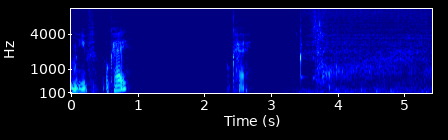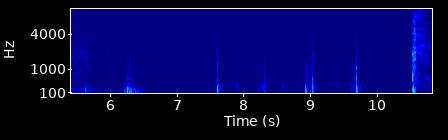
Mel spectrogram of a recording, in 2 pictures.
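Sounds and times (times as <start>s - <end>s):
speech: 0.1s - 1.0s, 2.4s - 2.8s
water pouring into a glass: 3.3s - 6.6s.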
